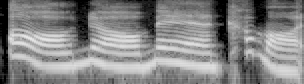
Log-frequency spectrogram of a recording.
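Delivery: high, loud puppyish whine; cute whiny Sam. Retold or imitated. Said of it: "He's like".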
